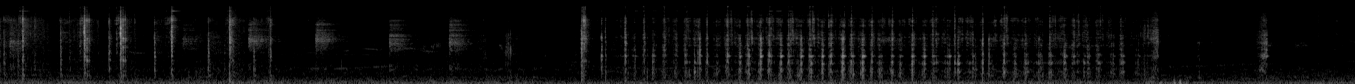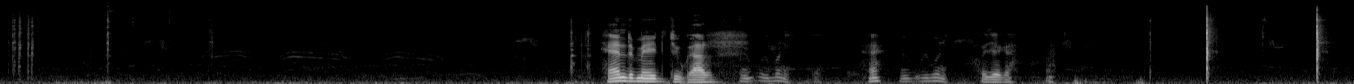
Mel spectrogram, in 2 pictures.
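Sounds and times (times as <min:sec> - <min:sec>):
blade scraping bamboo: 0:00.0 - 0:02.8, 0:05.8 - 0:11.7.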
